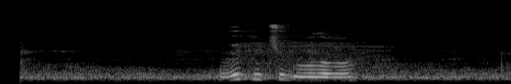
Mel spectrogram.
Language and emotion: Russian, neutral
